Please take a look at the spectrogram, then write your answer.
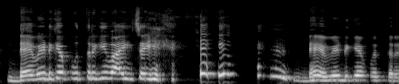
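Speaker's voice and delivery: laughing through the words. Real, not acted. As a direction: chuckle out the joke name. Laughing at the name. (हँसते हुए बोलना)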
